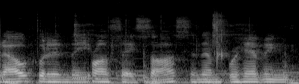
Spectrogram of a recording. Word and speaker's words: Francese: chicken Francese, correct?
